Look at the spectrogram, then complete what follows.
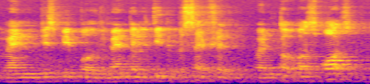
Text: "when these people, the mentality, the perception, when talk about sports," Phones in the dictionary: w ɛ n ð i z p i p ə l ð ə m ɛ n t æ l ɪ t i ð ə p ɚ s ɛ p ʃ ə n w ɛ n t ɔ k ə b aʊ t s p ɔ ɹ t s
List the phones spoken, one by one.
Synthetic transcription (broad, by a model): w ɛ n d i s p i p ə l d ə m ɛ n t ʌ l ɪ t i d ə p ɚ s ɛ p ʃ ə n w ɛ n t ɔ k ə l s p ɔ t s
